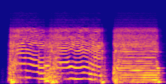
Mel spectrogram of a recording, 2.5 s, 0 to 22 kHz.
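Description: Heavily distorted electric guitar through a Line 6 Plexi Variac amp model, aiming for a Van Halen tone, rings out in two loud sustained chords, the first with a wavering bend, separated by a brief break.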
